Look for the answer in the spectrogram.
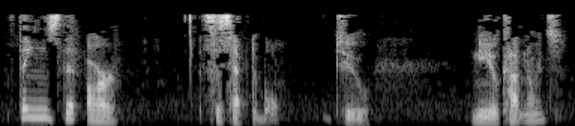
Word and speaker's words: neonicotinoids: Neonicotinoids. – Neonicotinoids. – Thank you. – Neonicotinoids.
